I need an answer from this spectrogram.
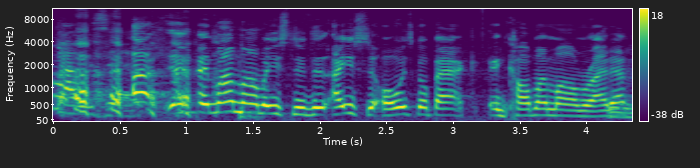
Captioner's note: laughter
